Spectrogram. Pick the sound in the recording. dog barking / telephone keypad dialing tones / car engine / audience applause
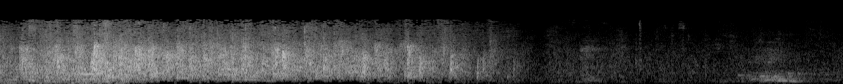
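audience applause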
